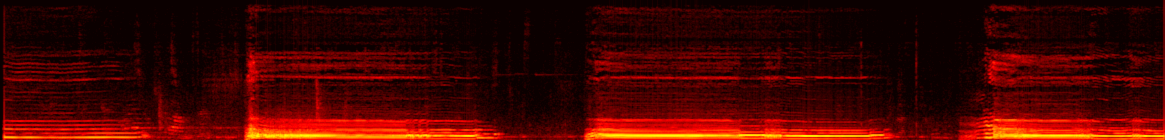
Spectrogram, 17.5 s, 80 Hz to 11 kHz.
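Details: A Basset Hound gives long, mournful howls in three drawn-out bouts, each wavering and sliding in pitch, responding as he always does to the town's regular 2pm Monday public announcement.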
